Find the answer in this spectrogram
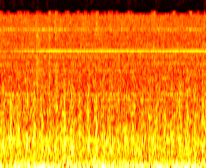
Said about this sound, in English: the reason why we're in this helicopter right now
